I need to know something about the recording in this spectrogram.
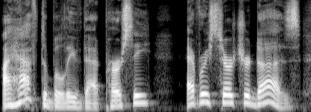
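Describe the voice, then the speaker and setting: A man voicing an earnest, idealistic young male satyr who sounds wistful and quick to take offense. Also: on the high side, sing-song, no echo, studio quality, pitched above the performer's own voice. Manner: wistful, indignant about pollution.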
